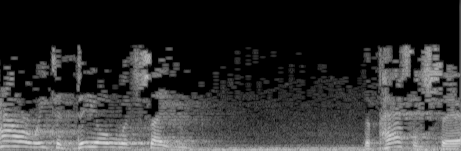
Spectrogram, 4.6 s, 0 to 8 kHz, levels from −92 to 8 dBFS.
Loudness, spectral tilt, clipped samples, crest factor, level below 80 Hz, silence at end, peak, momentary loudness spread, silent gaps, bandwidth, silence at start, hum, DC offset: -19 LUFS; -10 dB/octave; under 0.1%; 16 dB; -32 dBFS; 0 s; -2 dBFS; 13 LU; none; 5.8 kHz; 0 s; none; under 0.1%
